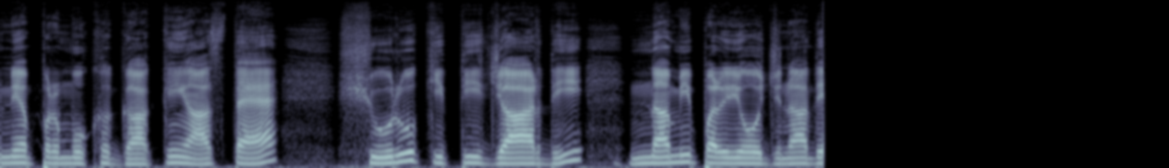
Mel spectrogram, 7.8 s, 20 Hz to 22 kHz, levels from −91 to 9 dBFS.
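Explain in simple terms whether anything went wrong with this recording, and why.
At 5.48 s the speech stops dead and the rest of the clip is complete silence. This is an audio dropout to silence, likely from the input being lost. Unlike a natural pause, even the faint background room sound vanishes.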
